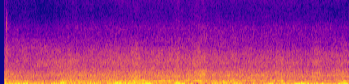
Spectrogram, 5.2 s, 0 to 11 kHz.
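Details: Honey bees flying around a hive entrance on a sunny February day, filmed close up with a GoPro Hero 7 Black; a dense, steady low buzzing hum of many wings with faint taps of bees landing.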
